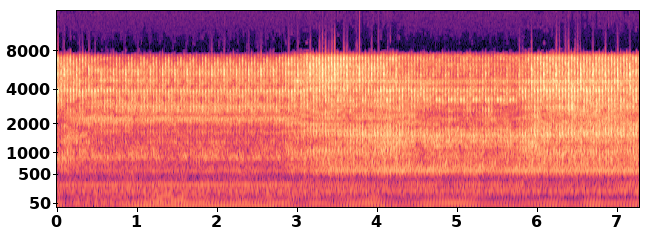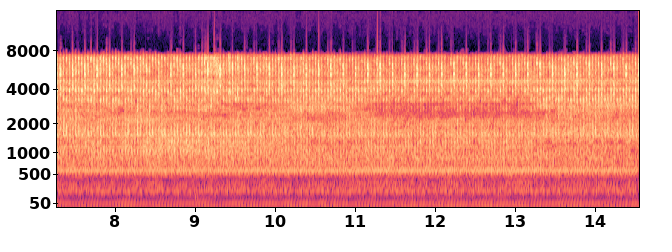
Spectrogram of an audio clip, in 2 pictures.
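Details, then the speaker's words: Audi A3 1.6 TDI (CAYC) diesel idling: sharp regular tick about two per second, possibly from the engine's rear. Sluggish acceleration, no fault codes; cause suspected, not confirmed. "On a l'impression que c'est de ce côté-là. Ça fait quand même un sacré claquement."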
